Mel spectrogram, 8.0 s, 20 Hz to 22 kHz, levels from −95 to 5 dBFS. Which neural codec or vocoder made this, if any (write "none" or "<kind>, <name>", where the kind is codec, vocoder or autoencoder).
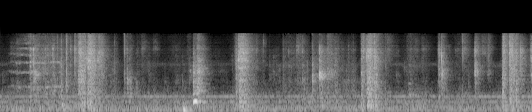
codec, DAC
